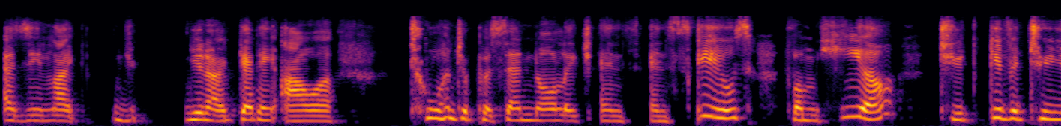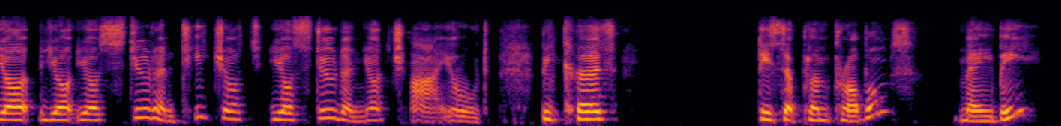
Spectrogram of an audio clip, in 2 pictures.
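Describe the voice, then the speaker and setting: A teacher whose first language is Cantonese, giving parents casual advice in a chatty way, full of rhetorical questions and restarts. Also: female voice, lowish voice, expressive, a little slow, no echo.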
